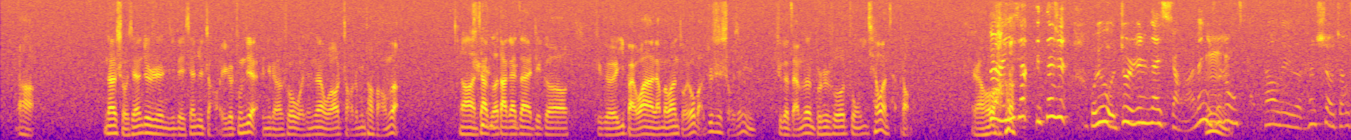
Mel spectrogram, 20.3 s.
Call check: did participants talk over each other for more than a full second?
No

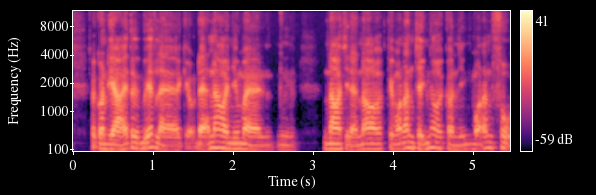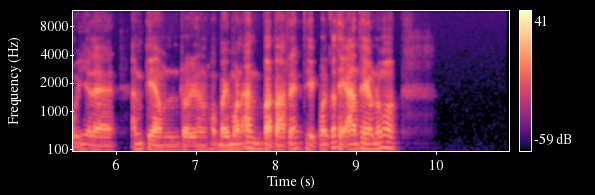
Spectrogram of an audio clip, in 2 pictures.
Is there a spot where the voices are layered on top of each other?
No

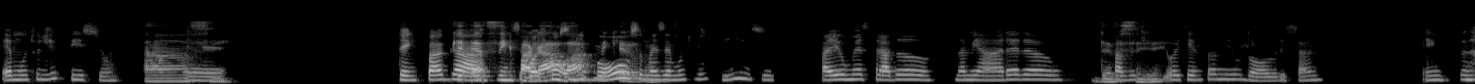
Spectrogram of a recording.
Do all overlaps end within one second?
No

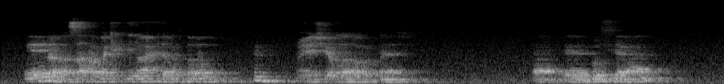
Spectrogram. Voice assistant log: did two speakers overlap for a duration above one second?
No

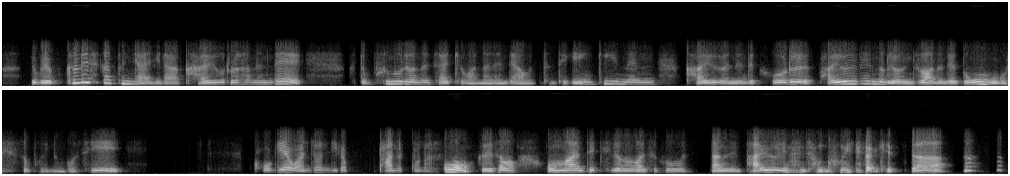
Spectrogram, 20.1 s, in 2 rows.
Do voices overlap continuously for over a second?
No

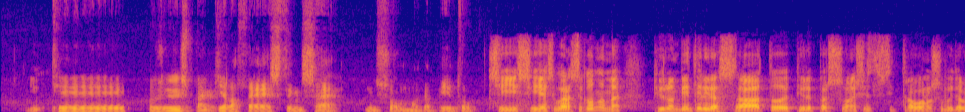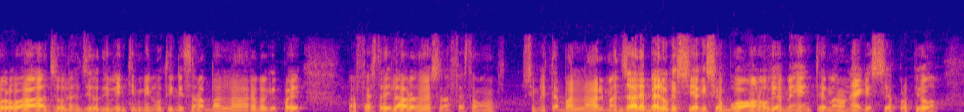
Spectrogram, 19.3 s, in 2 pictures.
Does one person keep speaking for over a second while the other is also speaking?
No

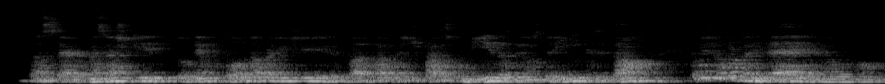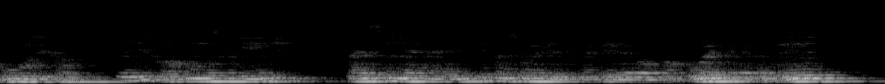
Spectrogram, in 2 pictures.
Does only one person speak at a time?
Yes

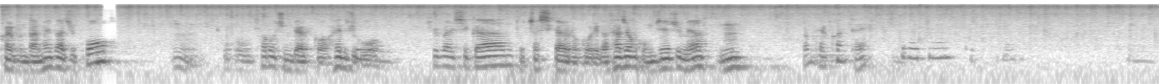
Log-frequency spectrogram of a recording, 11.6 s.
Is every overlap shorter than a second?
Yes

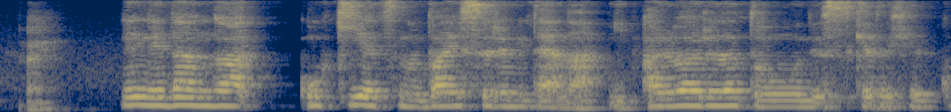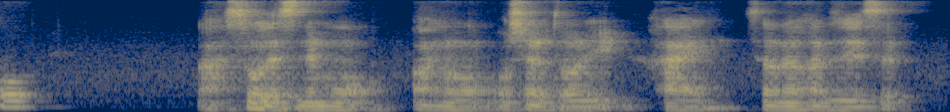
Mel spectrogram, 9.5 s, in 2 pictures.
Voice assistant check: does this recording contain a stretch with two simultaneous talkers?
No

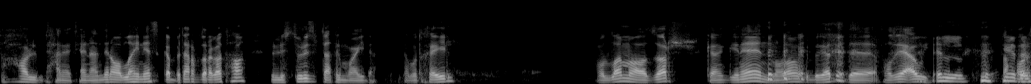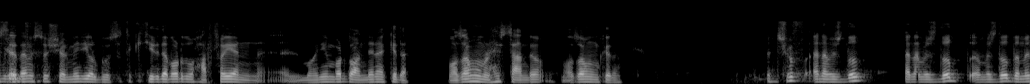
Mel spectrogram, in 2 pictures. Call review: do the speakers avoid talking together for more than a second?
Yes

